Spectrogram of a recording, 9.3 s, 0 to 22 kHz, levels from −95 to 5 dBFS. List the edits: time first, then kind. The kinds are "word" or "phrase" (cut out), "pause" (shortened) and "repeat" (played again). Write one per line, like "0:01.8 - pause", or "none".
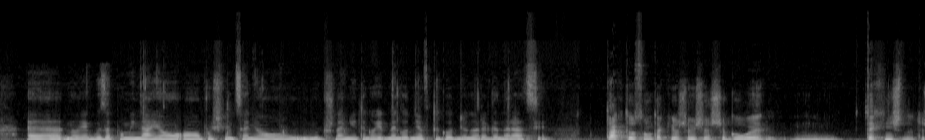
none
